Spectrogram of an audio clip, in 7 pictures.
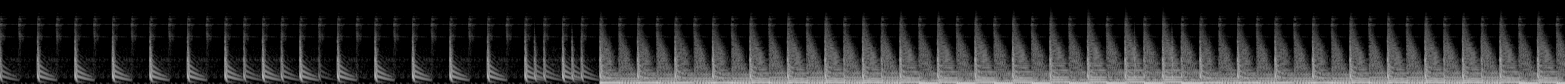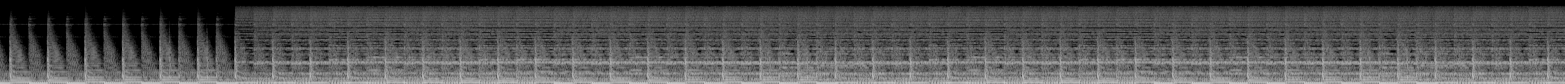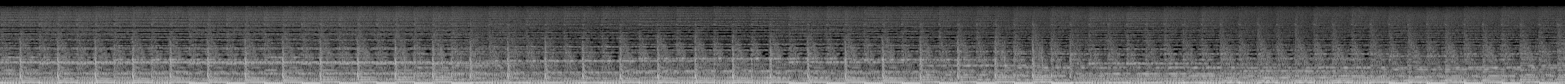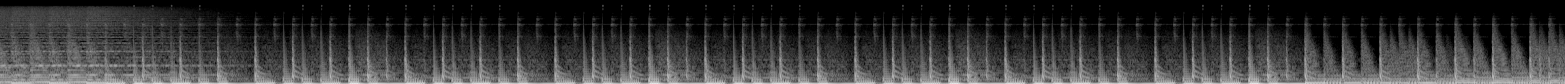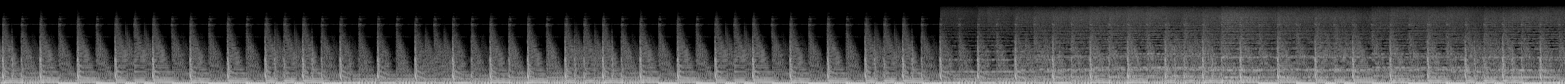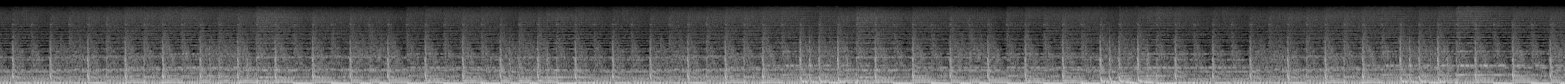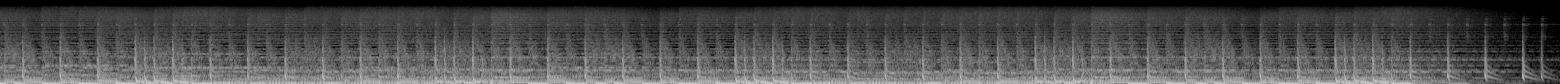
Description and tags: NguyệtChâu - Tiệc Vui Giang Hồ
Music loop for level 9 to 16 in game Nguyệt Châu, create use Garaband. 2010.04.28 18:26, longer version 2014.07.10
u, Nguy, game, 160-bpm, music, t-Ch, percussion-loop, loop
